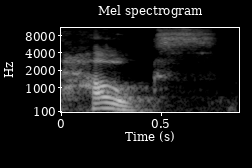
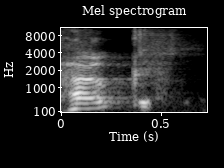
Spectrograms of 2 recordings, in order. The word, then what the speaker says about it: Haux: Well, it's actually pronounced Haux. Haux. Okay. Awesome. Well, not hoax.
